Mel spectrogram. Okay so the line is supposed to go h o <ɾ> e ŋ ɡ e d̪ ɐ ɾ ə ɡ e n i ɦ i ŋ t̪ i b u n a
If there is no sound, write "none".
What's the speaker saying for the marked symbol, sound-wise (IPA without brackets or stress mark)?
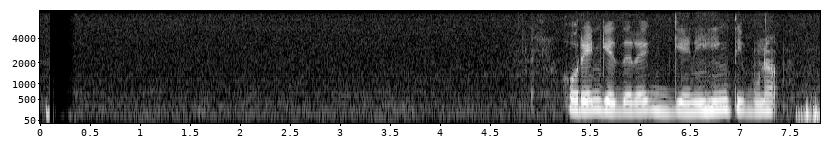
ɾ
